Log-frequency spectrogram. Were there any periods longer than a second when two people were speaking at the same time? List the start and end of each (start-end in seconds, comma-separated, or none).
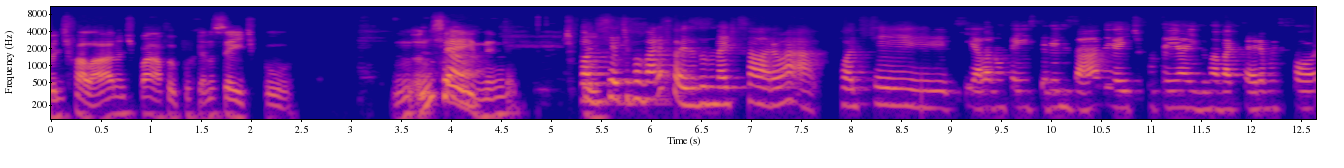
none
